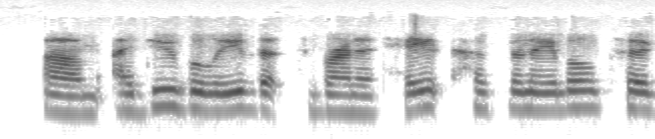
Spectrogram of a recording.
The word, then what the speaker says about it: Sabrina: actually said it right in the first time Sabrina so my name is yeah it just sounds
